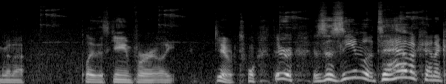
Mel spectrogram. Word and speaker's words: Zezima: Is it Zezima or is it Zima or how is it pronounced? Zezima.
